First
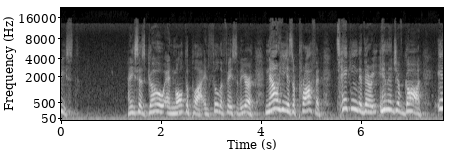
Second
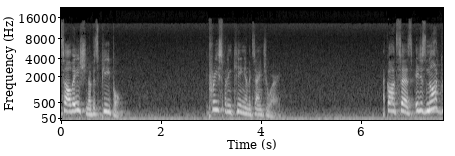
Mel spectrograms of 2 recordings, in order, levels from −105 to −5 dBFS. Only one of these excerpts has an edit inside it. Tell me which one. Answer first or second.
second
